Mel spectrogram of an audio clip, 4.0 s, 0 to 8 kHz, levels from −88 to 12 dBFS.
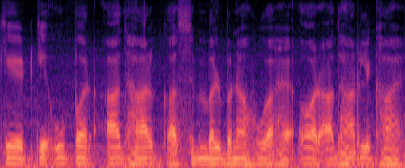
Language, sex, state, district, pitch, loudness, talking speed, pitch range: Hindi, male, Uttar Pradesh, Lalitpur, 95 Hz, -15 LUFS, 190 wpm, 90-95 Hz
